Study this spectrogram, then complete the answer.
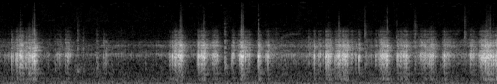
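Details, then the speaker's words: Sears Silvertone model 3351 five-tube radio at first power-up, about 103 volts: irregular scratchy rasping bursts as the dial turns, crackling over a faint hum; suspected short or rubbing in the tuning capacitor, or possibly its grounding contacts. "Something rubbing. Sounds like a short in the capacitor. Because here you can hear it picking up noise signals."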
